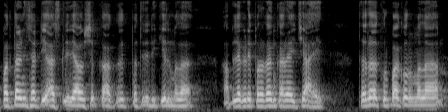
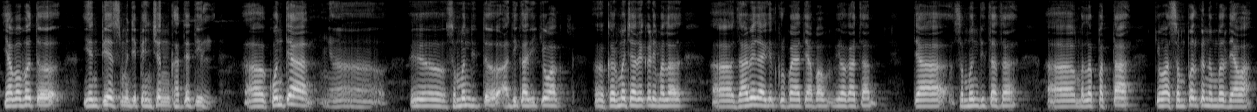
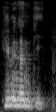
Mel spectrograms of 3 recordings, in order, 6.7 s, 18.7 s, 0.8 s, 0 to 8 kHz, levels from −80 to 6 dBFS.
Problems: none marked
